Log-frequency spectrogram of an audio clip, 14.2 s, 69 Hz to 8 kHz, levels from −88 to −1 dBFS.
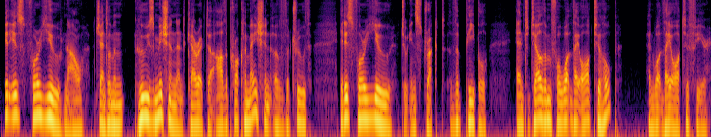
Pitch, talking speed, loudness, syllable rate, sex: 110 Hz, 170 wpm, -18 LUFS, 4.4 syllables/s, male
